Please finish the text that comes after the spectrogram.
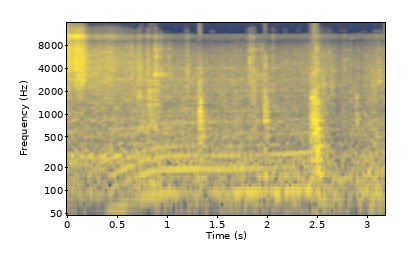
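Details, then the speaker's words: Car under load while turning and accelerating: engine pull with a sharp pop about every wheel rotation; left front CV axle with cracked boot is bad. "you turn the wheel and accelerate it goes pop every tire rotation"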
